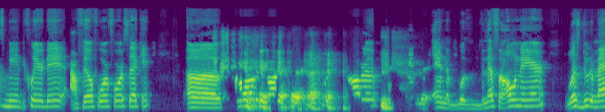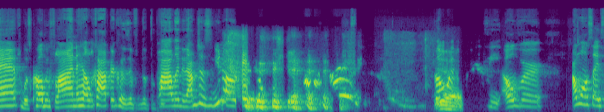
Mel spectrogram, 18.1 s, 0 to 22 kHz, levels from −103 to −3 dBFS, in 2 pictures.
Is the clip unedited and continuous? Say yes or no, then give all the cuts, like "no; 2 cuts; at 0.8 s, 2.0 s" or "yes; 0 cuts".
yes; 0 cuts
